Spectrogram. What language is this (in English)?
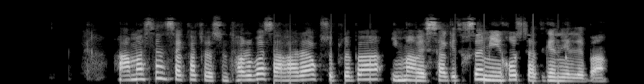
Georgian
